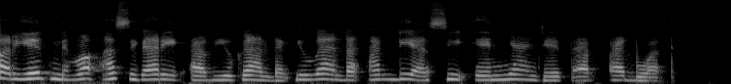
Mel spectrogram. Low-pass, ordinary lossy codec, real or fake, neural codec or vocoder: none; none; fake; codec, 44.1 kHz, 2.6 kbps, DAC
